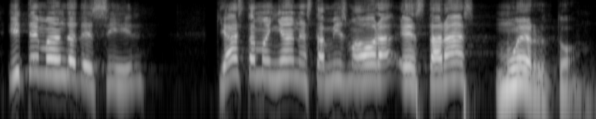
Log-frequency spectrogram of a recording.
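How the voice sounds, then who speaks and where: A man preaching in Spanish voicing a panicked royal messenger who delivers a death threat in a high, urgent voice. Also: a little slow, fairly bright tone, natural voice. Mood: alarmed.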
